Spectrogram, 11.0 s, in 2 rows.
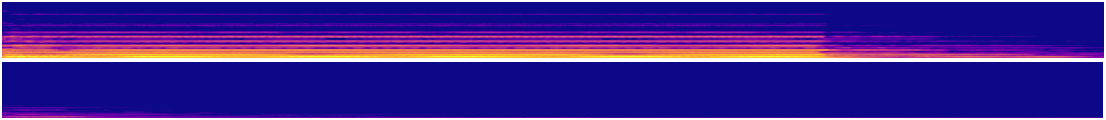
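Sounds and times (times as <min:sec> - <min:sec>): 
organ mass music: 0:00.0 - 0:06.5.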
